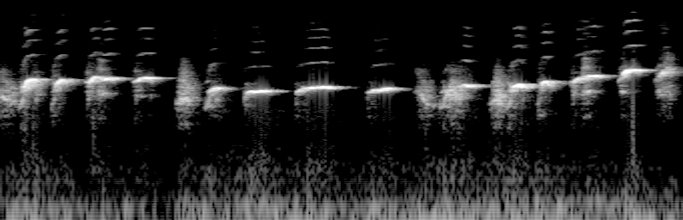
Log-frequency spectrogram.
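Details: Bird whistling a lively sequence of short notes that dip, hold, then step upward, interspersed with rougher chirped syllables; steady rhythm throughout.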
